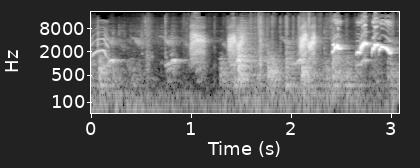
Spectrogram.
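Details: Sooty-headed bulbul imitating other birds: scattered soft notes building to loud harsh chirpy bursts and a few sharp rising whistles toward the end.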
